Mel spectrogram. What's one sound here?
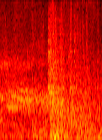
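Gunfire crackles in a rapid burst.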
